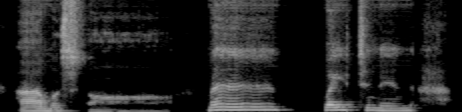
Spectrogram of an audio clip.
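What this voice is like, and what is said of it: Sings in a put-on English accent. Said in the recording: “he did sing in an English accent again.”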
